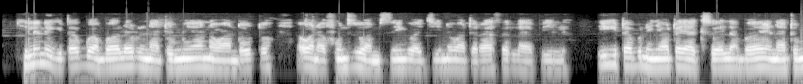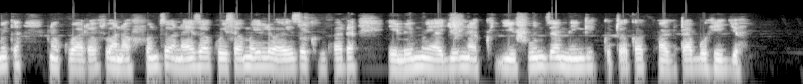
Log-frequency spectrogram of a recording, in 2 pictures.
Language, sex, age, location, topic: Swahili, male, 25-35, Nakuru, education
